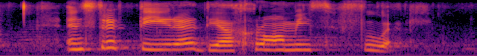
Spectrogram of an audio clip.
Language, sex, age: Afrikaans, female, 20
